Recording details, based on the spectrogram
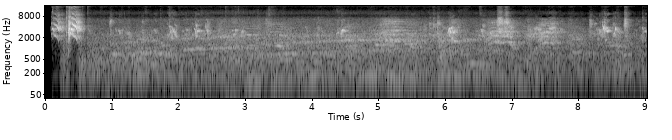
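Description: A rose-ringed parakeet gives a loud, harsh screech at the start, then scattered shorter, raspy squawks every two seconds or so against a quiet indoor background.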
